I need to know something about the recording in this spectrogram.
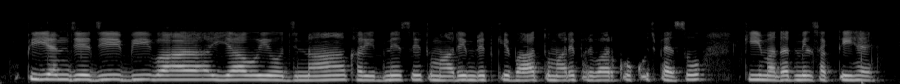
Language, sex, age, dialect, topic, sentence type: Hindi, female, 56-60, Awadhi Bundeli, banking, statement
